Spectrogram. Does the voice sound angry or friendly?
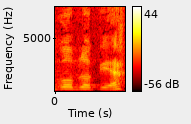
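friendly. It is said in a smiling, friendly tone. The speaker points out the mistake without offending. "cuma sambil senyum"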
